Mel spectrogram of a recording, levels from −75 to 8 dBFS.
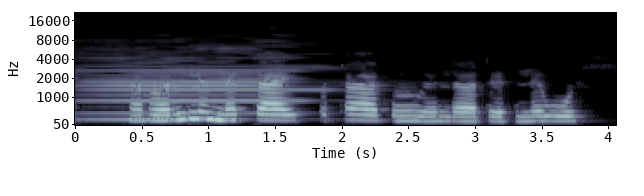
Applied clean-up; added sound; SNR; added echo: classical method log-MMSE.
